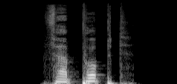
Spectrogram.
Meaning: 1. past participle of verpuppen 2. inflection of verpuppen: second-person plural present 3. inflection of verpuppen: third-person singular present 4. inflection of verpuppen: plural imperative
- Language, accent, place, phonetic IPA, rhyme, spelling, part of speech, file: German, Germany, Berlin, [fɛɐ̯ˈpʊpt], -ʊpt, verpuppt, verb, De-verpuppt.ogg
